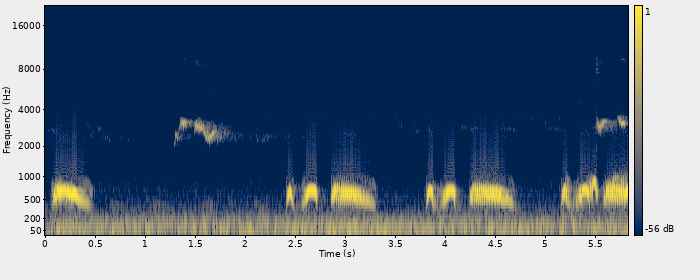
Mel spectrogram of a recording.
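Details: Spotted dove used as decoy, low cooing in phrases of quick paired notes plus longer falling coos, with a faint high twitter from another bird.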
